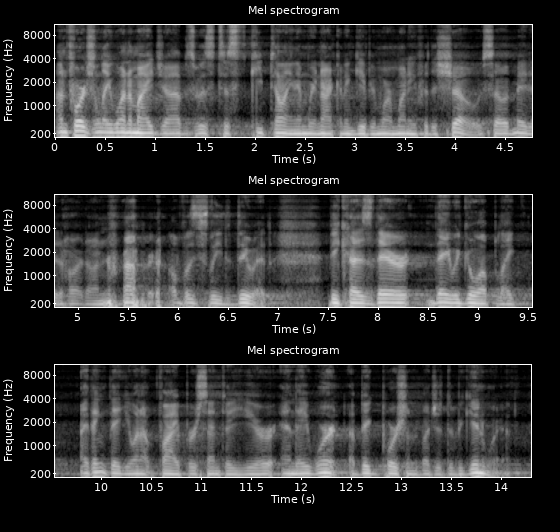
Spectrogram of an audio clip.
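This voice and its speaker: Male producer, panel guest, casual talk, lower pitch, echoey hall. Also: fairly even intonation, fairly quick, a little mellow. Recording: echoey hall with long reverb.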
